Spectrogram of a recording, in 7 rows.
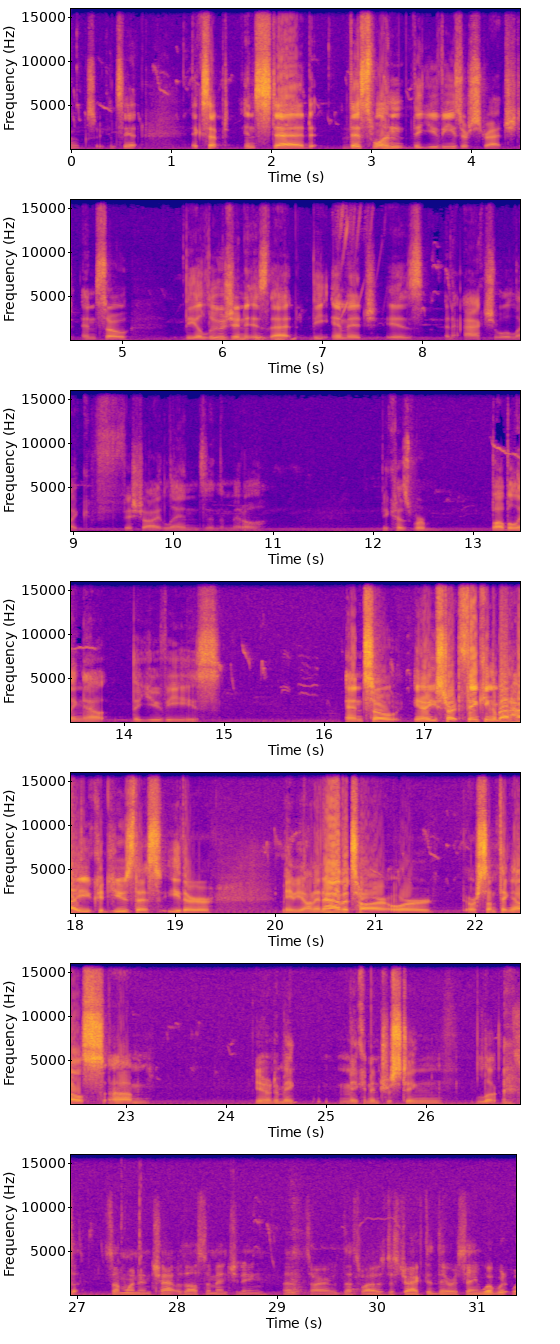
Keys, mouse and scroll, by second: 8.2 click, 8.9-9.7 scroll down 1, 21.5-21.9 scroll up 1, 25.9 w, 27.6-27.9 scroll, 28.7-29.1 scroll up 1.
